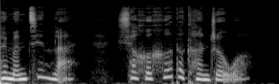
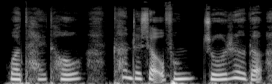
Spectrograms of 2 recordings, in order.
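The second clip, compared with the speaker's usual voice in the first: ordinary delivery, nothing marked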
